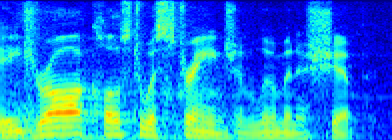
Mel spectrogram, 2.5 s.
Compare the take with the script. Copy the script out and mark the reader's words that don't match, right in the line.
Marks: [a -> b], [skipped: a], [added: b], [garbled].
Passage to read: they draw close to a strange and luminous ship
they draw close to a strange and luminous ship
